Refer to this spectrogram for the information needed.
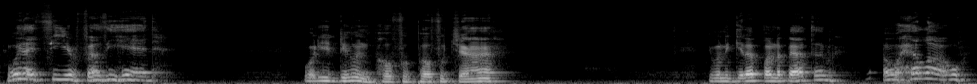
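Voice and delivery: high cooing voice for the kitten. Real, not acted. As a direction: coo at the cat. Baby talk to the cat.

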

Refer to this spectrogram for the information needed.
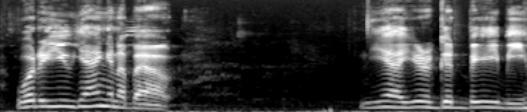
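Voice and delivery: high, cooing pet voice. Real, not acted. Talking to the meowing cat.

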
